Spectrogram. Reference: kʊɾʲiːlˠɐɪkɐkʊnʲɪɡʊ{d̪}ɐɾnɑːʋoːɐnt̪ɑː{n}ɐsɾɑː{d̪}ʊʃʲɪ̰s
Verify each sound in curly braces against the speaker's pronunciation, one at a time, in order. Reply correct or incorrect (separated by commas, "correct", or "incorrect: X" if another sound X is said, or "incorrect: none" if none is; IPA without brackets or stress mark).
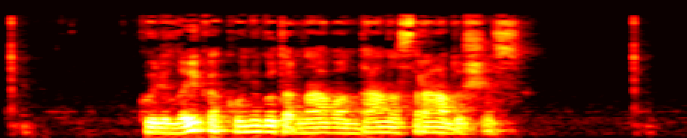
incorrect: t̪, correct, correct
